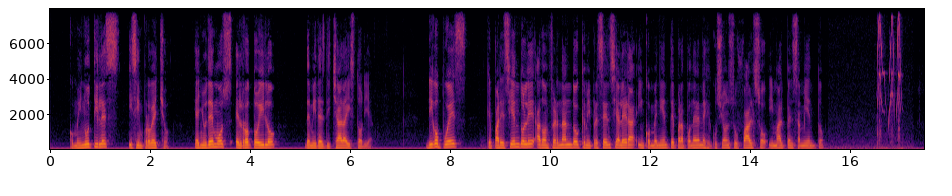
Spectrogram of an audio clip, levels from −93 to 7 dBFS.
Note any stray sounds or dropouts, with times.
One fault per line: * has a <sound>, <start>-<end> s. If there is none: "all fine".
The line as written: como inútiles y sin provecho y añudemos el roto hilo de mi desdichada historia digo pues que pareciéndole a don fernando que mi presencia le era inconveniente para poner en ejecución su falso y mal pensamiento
* has a squeak, 16.5-17.1 s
